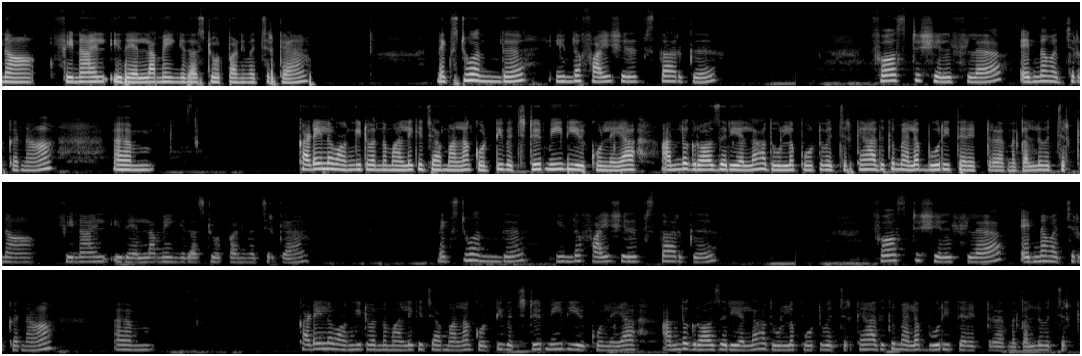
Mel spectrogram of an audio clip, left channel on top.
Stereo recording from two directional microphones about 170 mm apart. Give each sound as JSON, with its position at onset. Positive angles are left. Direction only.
{"t": 0.0, "sound": "a woman's voice", "side_deg": 65}
{"t": 3.7, "sound": "a sound", "side_deg": 60}
{"t": 4.4, "sound": "a woman's voice", "side_deg": 55}
{"t": 6.3, "sound": "speech", "side_deg": 30}
{"t": 8.4, "sound": "speech", "side_deg": 35}
{"t": 11.5, "sound": "a sound", "side_deg": 60}
{"t": 13.7, "sound": "a woman's voice", "side_deg": 55}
